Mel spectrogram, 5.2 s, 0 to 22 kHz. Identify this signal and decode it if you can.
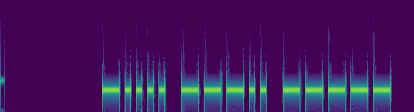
Morse code, heard as a keyed tone, about 17 wpm, 700 Hz. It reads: 680
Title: Numbers - 3-Digit 17wpm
